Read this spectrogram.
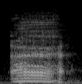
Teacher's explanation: this is called a uvula trill this is the r sound in france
